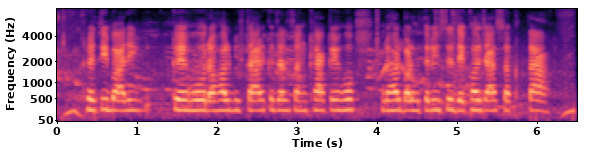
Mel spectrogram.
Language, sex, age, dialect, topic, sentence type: Bhojpuri, female, 25-30, Southern / Standard, agriculture, statement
